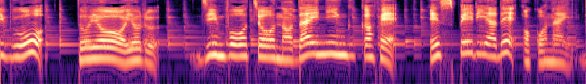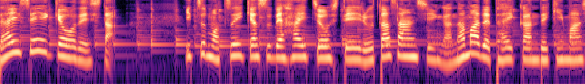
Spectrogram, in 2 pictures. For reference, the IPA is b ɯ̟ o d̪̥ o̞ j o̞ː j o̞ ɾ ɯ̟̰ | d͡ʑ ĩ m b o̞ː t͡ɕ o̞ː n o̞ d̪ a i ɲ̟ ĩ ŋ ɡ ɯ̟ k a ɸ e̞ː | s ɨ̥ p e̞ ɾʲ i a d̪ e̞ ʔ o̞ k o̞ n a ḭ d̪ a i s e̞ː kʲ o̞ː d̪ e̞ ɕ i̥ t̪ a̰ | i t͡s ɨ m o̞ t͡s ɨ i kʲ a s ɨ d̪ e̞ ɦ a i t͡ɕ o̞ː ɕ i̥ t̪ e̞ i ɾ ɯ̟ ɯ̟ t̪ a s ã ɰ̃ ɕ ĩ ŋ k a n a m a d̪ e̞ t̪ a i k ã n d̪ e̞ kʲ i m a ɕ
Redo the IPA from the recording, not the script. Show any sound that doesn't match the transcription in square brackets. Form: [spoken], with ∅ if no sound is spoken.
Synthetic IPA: b ɯ̟ o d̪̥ o̞ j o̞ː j o̞ ɾ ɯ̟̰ | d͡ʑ ĩ m b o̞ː t͡ɕ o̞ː n o̞ d̪ a i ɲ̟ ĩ ŋ ɡ ɯ̟ k a ɸ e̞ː | s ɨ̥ p e̞ ɾʲ i a d̪ e̞ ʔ o̞ k o̞ n a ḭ d̪ a i s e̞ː kʲ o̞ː d̪ e̞ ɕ i̥ t̪ a̰ | i t͡s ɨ m o̞ t͡s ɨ i kʲ a s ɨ d̪ e̞ ɦ a i t͡ɕ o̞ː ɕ i̥ t̪ e̞ i ɾ ɯ̟ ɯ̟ t̪ a s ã ɰ̃ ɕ ĩ ŋ [ɡ] a n a m a d̪ e̞ t̪ a i k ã n d̪ e̞ kʲ i m a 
